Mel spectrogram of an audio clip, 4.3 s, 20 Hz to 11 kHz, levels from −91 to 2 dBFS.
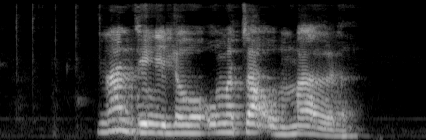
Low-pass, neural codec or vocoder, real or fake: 9.9 kHz; codec, 44.1 kHz, 2.6 kbps, SNAC; fake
